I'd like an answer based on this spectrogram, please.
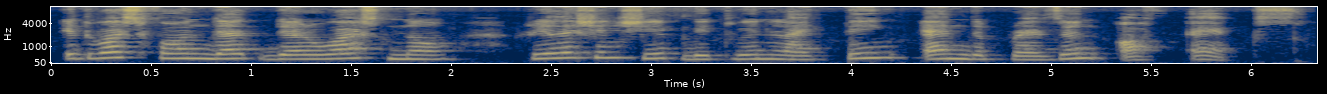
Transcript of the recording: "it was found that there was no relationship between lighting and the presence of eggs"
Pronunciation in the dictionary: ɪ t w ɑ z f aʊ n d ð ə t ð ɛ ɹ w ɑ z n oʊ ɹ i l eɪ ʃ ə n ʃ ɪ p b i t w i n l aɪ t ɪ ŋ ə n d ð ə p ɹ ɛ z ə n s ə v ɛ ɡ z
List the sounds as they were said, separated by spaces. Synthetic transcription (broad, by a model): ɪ t w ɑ s f aʊ n d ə t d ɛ ɹ w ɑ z n oʊ ɹ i l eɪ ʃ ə n ʃ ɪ p b i t w i n l aɪ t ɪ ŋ ə n d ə p ɹ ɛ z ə n ə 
